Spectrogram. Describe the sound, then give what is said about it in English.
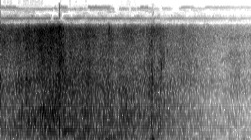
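Ocean surf breaking in North Donegal on a late summer night as a swimmer makes their way out through the breakers, a loud, broad hissing wash that holds steady, peaks briefly, then fades and subsides, with no voices present. “Just swimming my way out through the breakers here.”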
